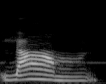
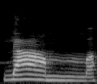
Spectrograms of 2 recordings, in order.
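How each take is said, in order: First: The word ends with an M sound only. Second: The word ends with an M sound only.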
